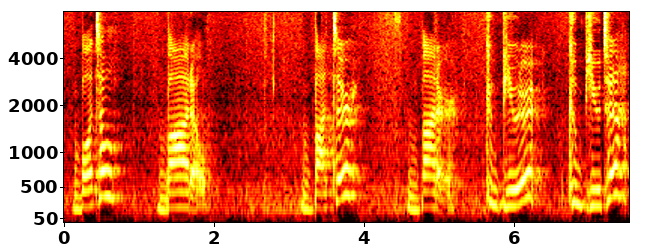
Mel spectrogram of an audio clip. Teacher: in American English if you have a letter T in the middle of a word sometimes you pronounce it as d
